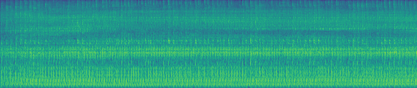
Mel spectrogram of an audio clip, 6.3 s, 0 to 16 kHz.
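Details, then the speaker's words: New FARMMAC F372 (Neotec) chainsaw: screams at a steady high pitch but flattens and won't climb; can't rev past 9,700 rpm versus the expected ~14,000 even on the high jet screw; owner suspects the wrong carburetor, possibly port or ignition timing. "i can't get this dang things rev past 9 700 rpm and i should be able to easily crank it into 14 000 rpms right"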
